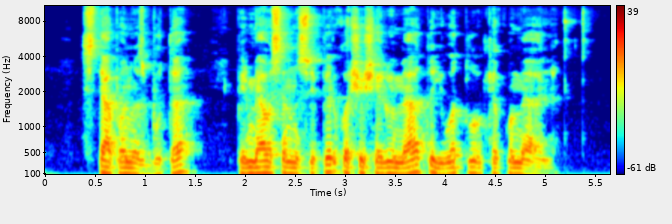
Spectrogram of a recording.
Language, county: Lithuanian, Alytus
